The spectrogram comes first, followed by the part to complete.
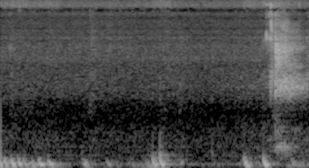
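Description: A pause with several soft, low thumps at irregular intervals, of the kind made by handling a microphone.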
